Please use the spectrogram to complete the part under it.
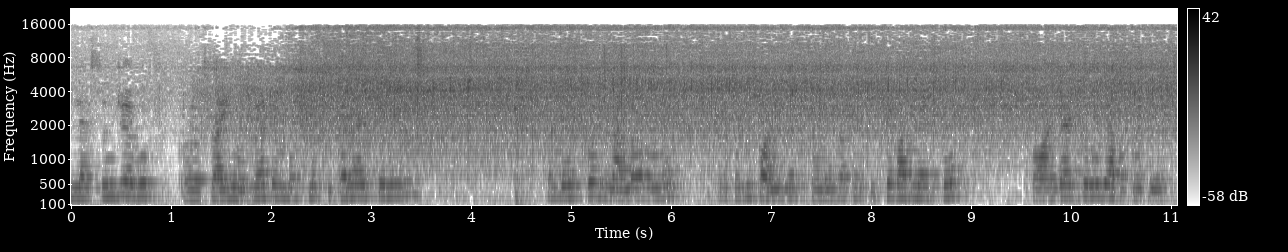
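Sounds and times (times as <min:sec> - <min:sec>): chicken sizzling in frying pan: 0:00.9 - 0:11.0.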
